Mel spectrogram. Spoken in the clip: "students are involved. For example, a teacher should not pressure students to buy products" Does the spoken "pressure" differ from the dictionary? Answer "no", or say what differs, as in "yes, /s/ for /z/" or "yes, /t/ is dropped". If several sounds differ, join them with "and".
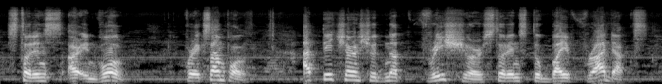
yes, /f/ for /p/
